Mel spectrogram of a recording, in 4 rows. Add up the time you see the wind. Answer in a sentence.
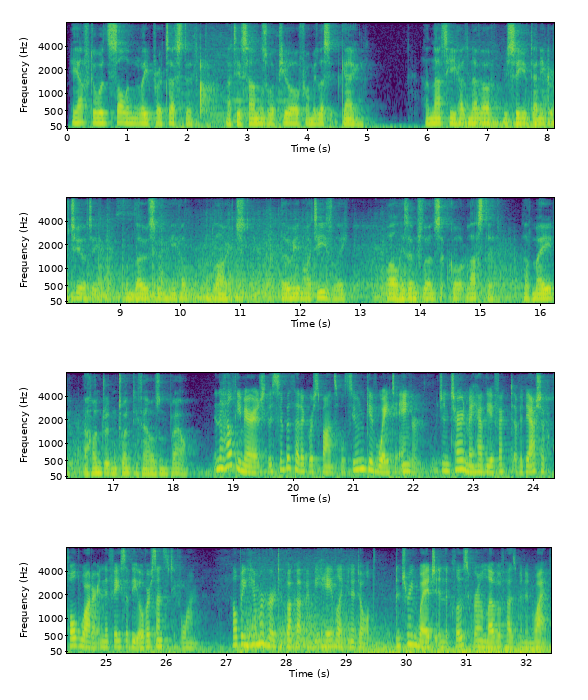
You can hear the wind for 26 seconds altogether.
